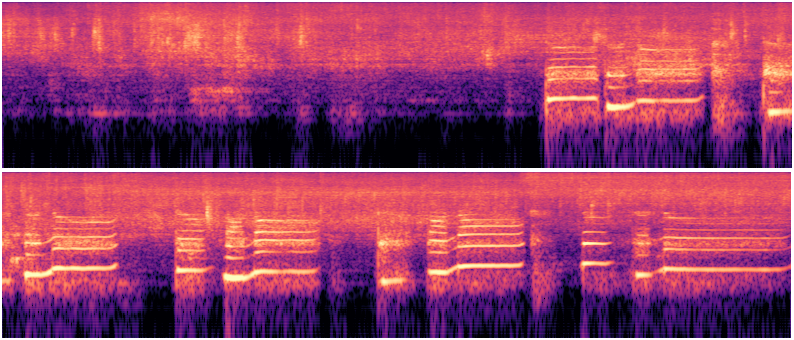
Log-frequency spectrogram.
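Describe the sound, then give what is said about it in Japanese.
Steady running water from a shower splashes and rinses soap foam off a person's arms continuously, with gurgling, shifting tones as the stream hits a surface; no one speaks. “それでは改めて、泡を流しますね。”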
